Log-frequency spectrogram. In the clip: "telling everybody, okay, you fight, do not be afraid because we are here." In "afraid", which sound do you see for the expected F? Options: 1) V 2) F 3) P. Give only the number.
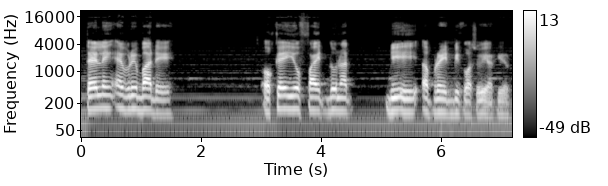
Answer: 3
